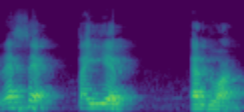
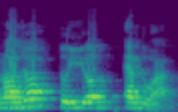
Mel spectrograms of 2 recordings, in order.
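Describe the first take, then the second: First: The first name has an s sound in the middle. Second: The first name has a j sound in the middle. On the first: The speaker calls it wrong. "আমরা এখন তার নাম উচ্চারণ করতে পারি না। আমরা বলি কি" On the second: The speaker calls it right. "ওর নাম তো"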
